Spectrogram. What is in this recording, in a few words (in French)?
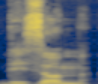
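"des hommes", French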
